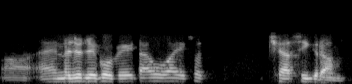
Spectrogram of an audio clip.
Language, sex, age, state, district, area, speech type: Sindhi, male, 18-30, Delhi, South Delhi, urban, conversation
